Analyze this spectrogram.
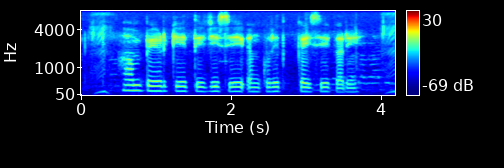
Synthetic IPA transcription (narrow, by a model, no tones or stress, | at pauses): həmpeːɽket̪eːd͡ʒiseʔə̃ŋkʊɾɪt̪kəɪsekəɾẽː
